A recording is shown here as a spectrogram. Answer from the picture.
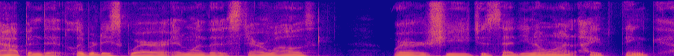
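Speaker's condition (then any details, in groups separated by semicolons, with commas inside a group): ALS; affects hand function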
